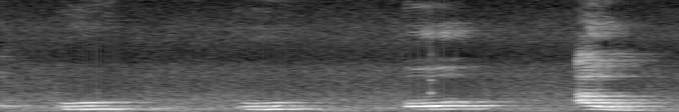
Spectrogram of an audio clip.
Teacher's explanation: वृत्ताकार में यानी गोल हो जाएंगे, गोल की आकृति में हमारे होठ हो जाएंगे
